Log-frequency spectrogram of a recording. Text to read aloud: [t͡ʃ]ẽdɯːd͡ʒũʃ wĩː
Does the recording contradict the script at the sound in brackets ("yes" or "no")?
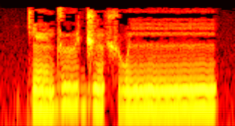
yes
